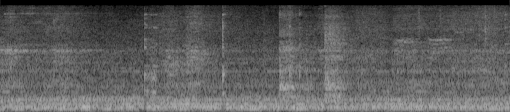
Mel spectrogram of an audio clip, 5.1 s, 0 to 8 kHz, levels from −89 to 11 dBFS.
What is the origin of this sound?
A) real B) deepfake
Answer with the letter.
A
